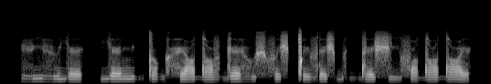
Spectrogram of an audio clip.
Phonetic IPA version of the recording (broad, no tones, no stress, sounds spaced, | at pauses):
ɦ i ɦ ɨ j ɛ | j ɛ n i ɡ t ɔ ɡ h ɛ dˤ ɛ v ɡ ɛ ɦ u ʃ f ɛ ʃ ǀ e v ɾ ɛ ʃ b e ɡ d ɛ ʃ i f ɐ dˤ e dˤ ɛ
